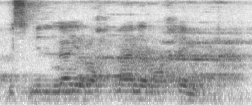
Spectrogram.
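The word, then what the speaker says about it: بسم الله الرحمن الرحيم: Kalau misalnya Bismillahirrahmanirrahim itu salah. Ini lewat tenggorokan juga lewat hidung. Yang benar adalah Bismillahirrahmanirrahim. Dia lossing dulu. Nggak ada tempat keluarnya huruf H selain di tenggorokan. Nggak boleh lewat hidung. Harus lewat tenggorokan, kemudian keluarkan lewat mulut.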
